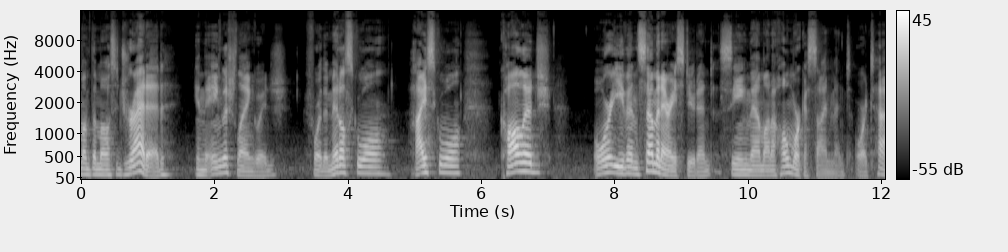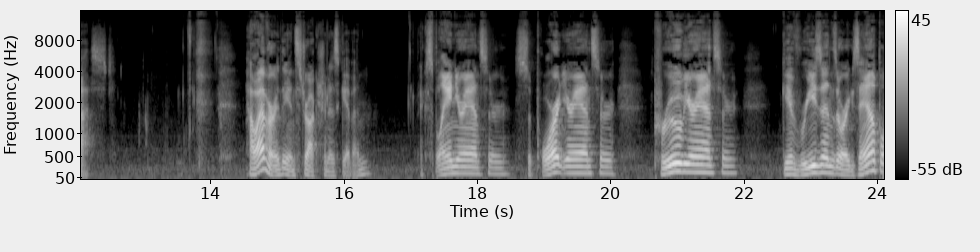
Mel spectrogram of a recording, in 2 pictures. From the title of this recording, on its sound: Church Service – Fourth Sunday after the Epiphany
